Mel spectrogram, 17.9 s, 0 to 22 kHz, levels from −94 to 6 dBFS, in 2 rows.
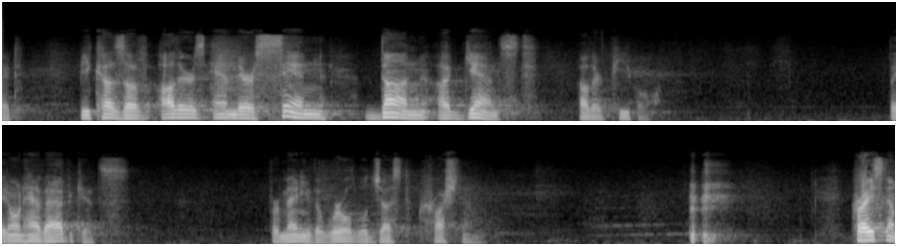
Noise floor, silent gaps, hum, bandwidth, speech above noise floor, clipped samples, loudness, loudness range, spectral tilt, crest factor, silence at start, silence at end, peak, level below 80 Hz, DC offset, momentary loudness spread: -65 dBFS; none; none; 8.2 kHz; 44 dB; under 0.1%; -22 LUFS; 16 LU; -7 dB/octave; 24 dB; 0 s; 0 s; 0 dBFS; -54 dBFS; under 0.1%; 21 LU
